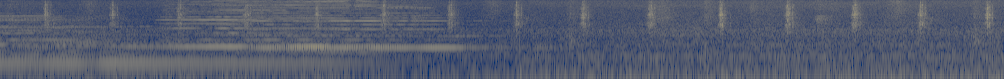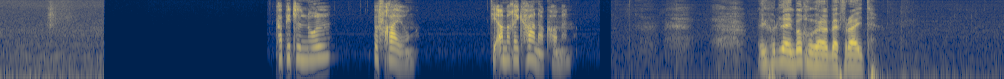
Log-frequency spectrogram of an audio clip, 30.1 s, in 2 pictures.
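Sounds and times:
many clocks ticking: 0.6s - 11.0s, 11.6s - 14.0s, 14.8s - 15.1s, 15.8s - 16.0s
speech: 19.2s - 20.1s, 20.7s - 21.4s, 22.4s - 23.7s, 26.4s - 28.1s.

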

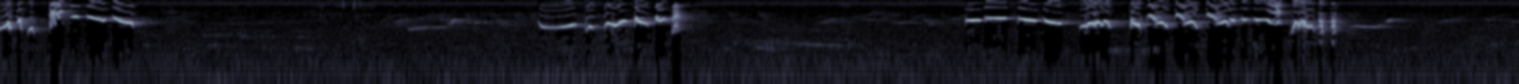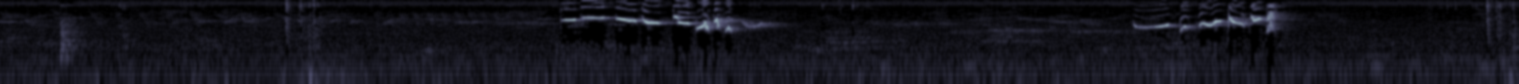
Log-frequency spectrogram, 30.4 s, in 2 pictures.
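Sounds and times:
Oriental magpie-robin singing: 0.0s - 1.6s, 3.8s - 7.2s, 8.2s - 23.1s, 24.2s - 28.5s
faint clicks: 3.2s - 3.8s, 18.0s - 18.6s, 23.4s - 23.9s, 29.5s - 30.3s.

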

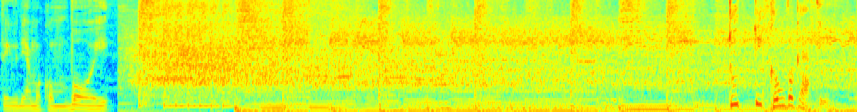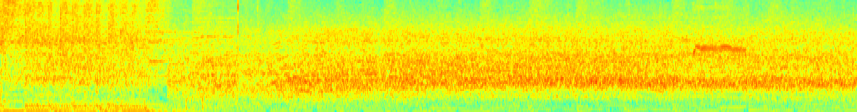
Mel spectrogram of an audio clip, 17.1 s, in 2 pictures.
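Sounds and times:
speech: 0.0s - 2.0s, 7.3s - 8.5s
rugby stadium crowd roaring: 1.2s - 17.1s.

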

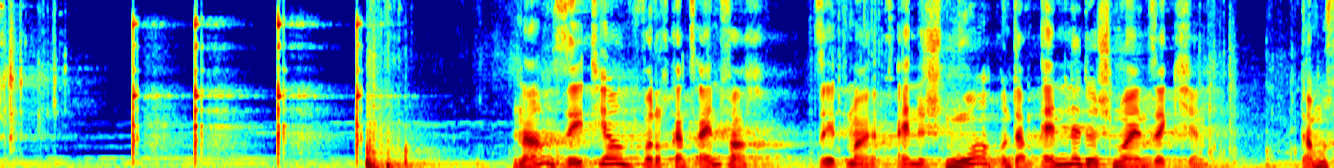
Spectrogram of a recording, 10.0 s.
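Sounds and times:
hammer and chisel tapping on a shell tip: 1.0s - 3.4s
speech: 3.8s - 9.2s, 9.8s - 9.9s.

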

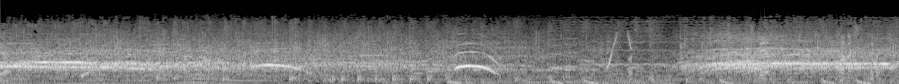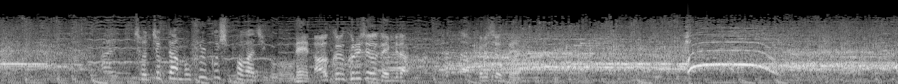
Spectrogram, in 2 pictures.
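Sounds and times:
studio audience applauding to welcome a talk show guest: 0.0s - 10.0s, 13.1s - 17.9s
speech: 10.7s - 14.5s
scattered whoops and voices: 15.8s - 16.8s.

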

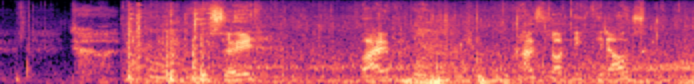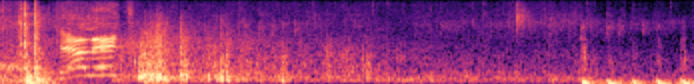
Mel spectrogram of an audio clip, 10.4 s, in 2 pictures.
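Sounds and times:
heavy rain: 0.0s - 10.2s
thunder rumbling: 0.9s - 10.3s
speech: 1.6s - 2.1s, 2.7s - 6.5s.

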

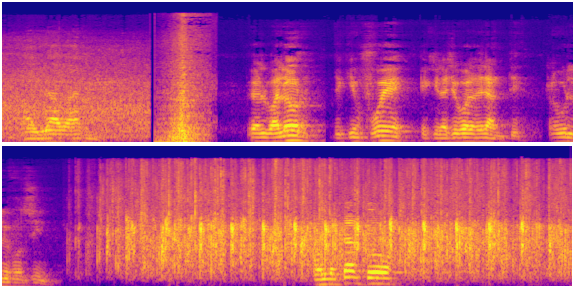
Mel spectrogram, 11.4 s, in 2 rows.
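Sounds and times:
speech: 0.3s - 1.1s, 2.5s - 6.6s, 8.8s - 9.8s
audience applause: 6.4s - 11.3s.

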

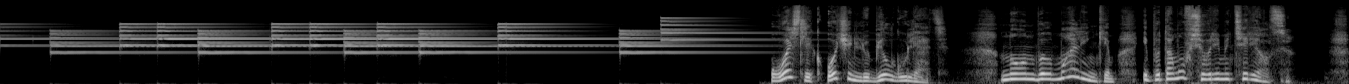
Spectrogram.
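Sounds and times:
small bell ringing: 0.0s - 9.4s
speech: 7.7s - 13.4s.

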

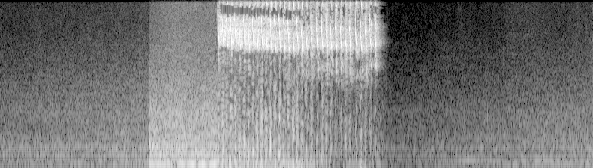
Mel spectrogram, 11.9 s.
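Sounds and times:
white-rumped shama song: 4.3s - 7.7s.

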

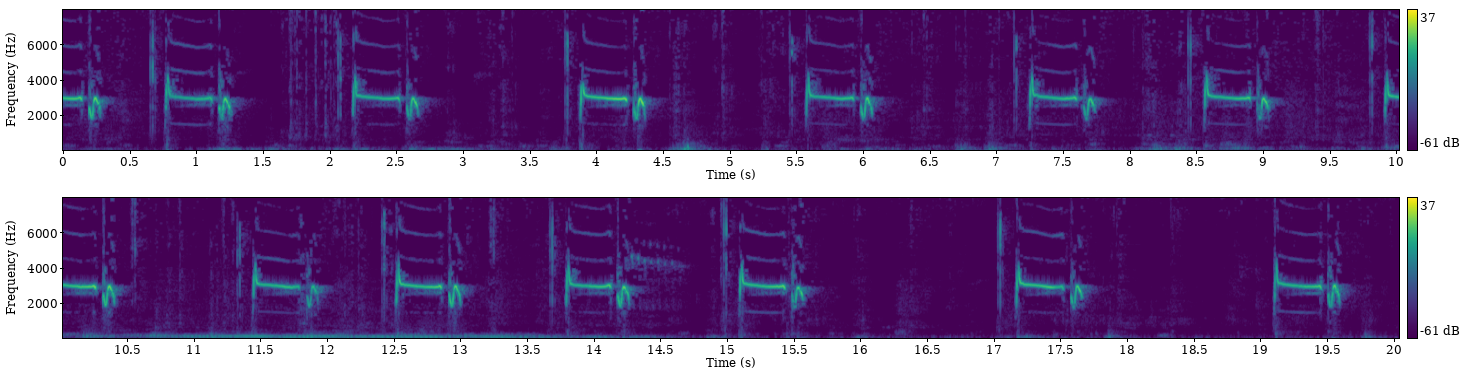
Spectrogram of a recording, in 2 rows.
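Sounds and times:
prinia song of high flat whistles with burry endings: 0.0s - 1.4s, 2.0s - 2.9s, 3.8s - 4.5s, 5.5s - 6.2s, 7.2s - 7.9s, 8.5s - 9.2s, 9.8s - 15.7s, 17.0s - 17.8s, 19.1s - 19.8s.

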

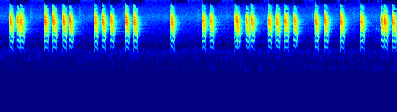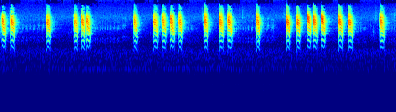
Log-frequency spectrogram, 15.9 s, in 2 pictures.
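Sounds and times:
Dead Sea sparrow chirping: 0.2s - 2.8s, 3.4s - 15.8s.

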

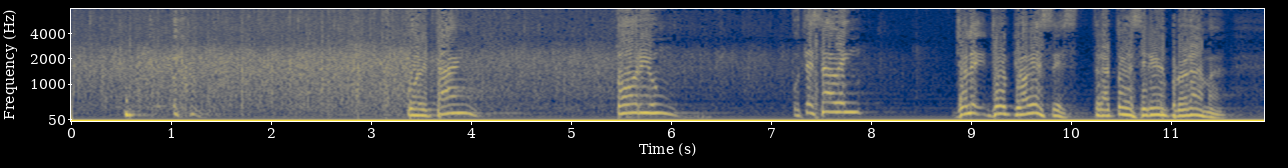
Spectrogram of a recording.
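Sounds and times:
crowd applauding: 0.0s - 7.2s
speech: 3.4s - 4.1s, 5.7s - 6.0s, 7.3s - 8.0s, 8.8s - 11.6s.

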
